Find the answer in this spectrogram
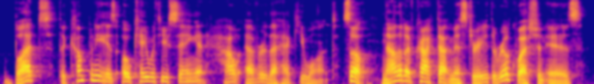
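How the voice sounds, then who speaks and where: Gravelly-voiced wry male vlogger. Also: on the high side, a little mellow. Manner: wry, self-mocking. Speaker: stationery YouTuber. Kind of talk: casual vlog talk.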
